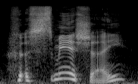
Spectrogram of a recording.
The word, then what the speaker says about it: Saoirse: They'll say Saoirse, Saoirse, Saoirse, you know, all sorts. My name's Saoirse Ronan. – Saoirse? – Yeah, well, I guess the way, if you look at how it's spelled, if you don't know, S-A-O-I-R-S-E. So Saoirse is an Irish name.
